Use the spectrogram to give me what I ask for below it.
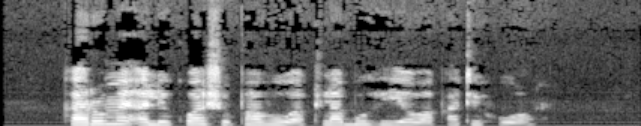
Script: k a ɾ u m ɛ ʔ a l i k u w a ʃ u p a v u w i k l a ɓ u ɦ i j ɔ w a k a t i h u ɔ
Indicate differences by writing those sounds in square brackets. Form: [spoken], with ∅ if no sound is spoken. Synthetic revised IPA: k a ɾ u m ɛ ʔ a l i k u w a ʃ u p a v u w [a] k l a ɓ u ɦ i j ɔ w a k a t i h u ɔ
